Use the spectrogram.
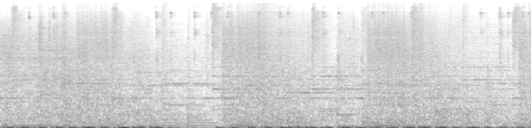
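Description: Burst fire weapon shooting in Brigador, loud rapid repeated bursts of low thudding shots in steady rhythm, with a brief pause midway before firing continues.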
